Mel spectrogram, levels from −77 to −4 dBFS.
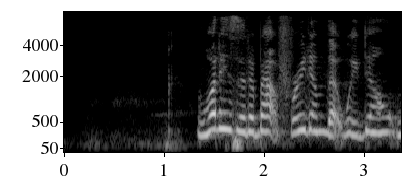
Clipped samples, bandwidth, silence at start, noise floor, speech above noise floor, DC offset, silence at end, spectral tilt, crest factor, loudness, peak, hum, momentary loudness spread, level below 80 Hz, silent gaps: under 0.1%; 7.6 kHz; 1 s; -63 dBFS; 36 dB; under 0.1%; 0 s; -5.5 dB/octave; 18 dB; -28 LUFS; -12 dBFS; none; 6 LU; -58 dBFS; none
